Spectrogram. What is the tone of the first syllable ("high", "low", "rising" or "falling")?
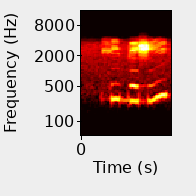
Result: low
